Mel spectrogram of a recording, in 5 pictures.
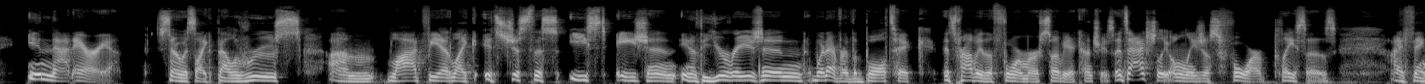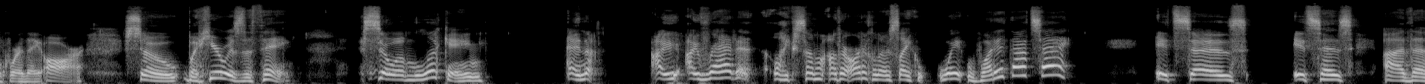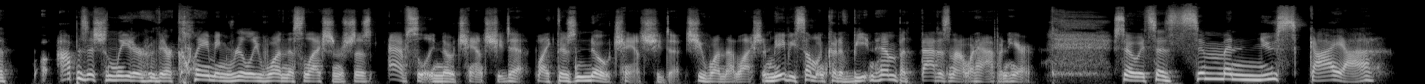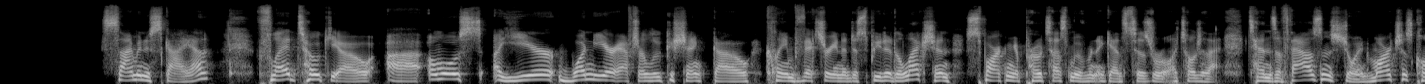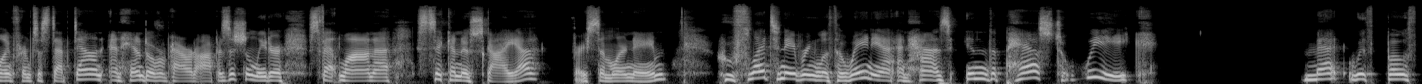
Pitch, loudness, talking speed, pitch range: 185 Hz, -19 LUFS, 150 wpm, 160-230 Hz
